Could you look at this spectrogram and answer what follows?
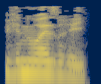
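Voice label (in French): "viennoiserie", French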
